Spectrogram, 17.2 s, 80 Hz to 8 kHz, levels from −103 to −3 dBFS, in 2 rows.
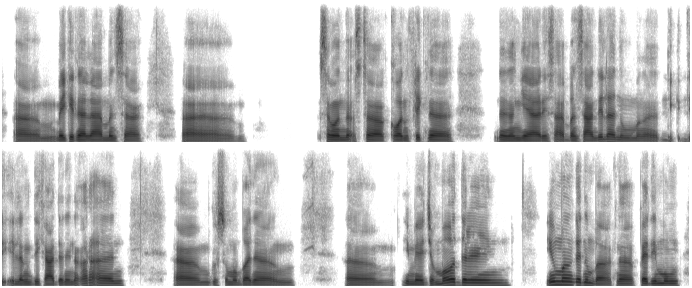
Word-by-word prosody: um, 105 0 -3
may 115 - +5
kinalaman 115 -2 +2
sa, 105 -1 -2 0.5
ah, 95 0 -2 1.0
sa - - -5
mga 115 0 +3
sa 120 - -1 0.2
conflict 115 +1 0
na 115 -1 +2 0.5
na 115 - +1
nangyari 110 -1 +2
sa 105 - 0
bansa 110 0 +1
nila 130 +2 +1
nung 115 -2 -4
mga 105 -1 -4
de 110 - -11
de - - -9
mga - - -16
ilang 115 0 -1
dekada 110 -1 0
na 115 -1 -3
nakaraan? 130 0 -1 0.6
Um, 110 -1 0
gusto 115 +1 -5
mo 110 - -1
ba 110 - +3
ng, 105 -1 -2 0.7
um, 100 -1 -2 0.3
i 125 - -3
medyo 110 0 +1
modern? 145 +1 +2 0.5
Yung 180 +1 +4
mga 170 -3 +3
ganun 150 -3 -1
ba 115 0 0
na 120 -1 +1
pwede 125 0 +3
mong, 125 0 +1
115 Hz, 140 wpm, -25 LUFS, 110-125 Hz, 1.0 s, may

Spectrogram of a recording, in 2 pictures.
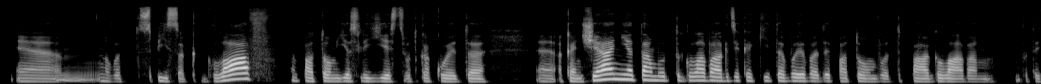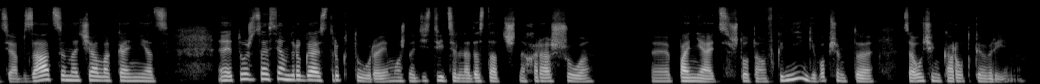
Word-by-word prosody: эм, 135 - -6
ну 155 -2 -9
вот, 140 0 -9
список 140 -4 0
глав, 230 - +7
а 175 - -9
потом, 150 -1 0
если 150 +1 -2
есть 140 -2 -2
вот 140 - -11
какое-то, 135 -2 -2 0.5
э, 140 -1 -5
окончание, 200 - +6
там 200 -1 +4
вот 185 -1 -2
глава, 180 -1 +3
где 170 +1 -5
какие-то 165 -1 -4
выводы, 155 -2 -1
потом 140 -1 -3
вот 135 -1 -7 0.2
по 135 -2 +2
главам 135 -2 -1 0.2
вот - - -20
эти 135 +1 -8
абзацы: 195 - +3
начало, 190 -2 0
конец. 165 -3 -3 0.5
Это 190 +5 0
уже 235 -3 -2
совсем 245 0 +1
другая 205 -2 +3
структура, 155 -7 -4
и - - -6
можно 160 0 -7
действительно 170 -2 -4
достаточно 150 0 -2
хорошо, 155 -2 -2 0.6
э, 150 0 -7
понять, 145 -5 +1
что 160 - -3
там 140 -2 -7
в 135 - -18
книге, 215 - -1
в - - -7
общем-то, 150 -6 -3 0.3
за 155 - 0
очень 165 0 -2
короткое 150 -1 -4
время. 130 +2 -10
155 Hz, 145 wpm, -22 LUFS, 140-180 Hz, 0.6 s, глав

